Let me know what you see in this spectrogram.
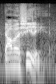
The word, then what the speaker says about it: Dvalishvili: John Dodson had an incredibly tough strength of schedule too, and he got cut from the UFC after losing to Dvalishvili.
